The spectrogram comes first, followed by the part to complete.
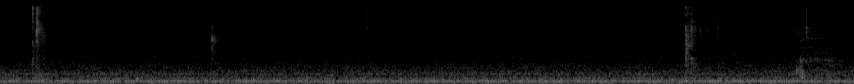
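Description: Kitchen knife working open the foil wrapper of a block of cream cheese, using the blunt back of the blade: faint crinkling with three short sharp clicks, the loudest near the end. A steady low hum runs underneath.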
